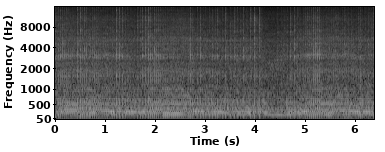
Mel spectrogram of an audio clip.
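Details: Kraftworld KW-5800 58cc Chinese two-stroke chainsaw, previously non-starting after being run on straight fuel, now with new carburetor: loud steady high-pitched scream held at full throttle without stumbling or surging; runs cleanly and strongly.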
